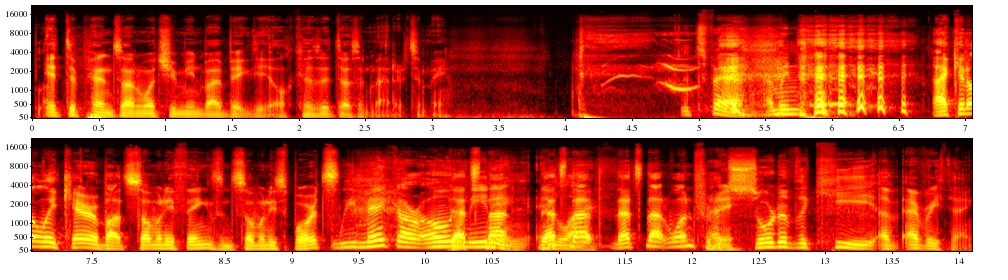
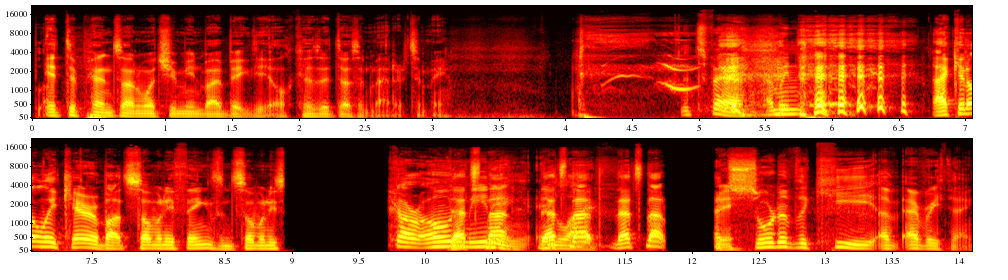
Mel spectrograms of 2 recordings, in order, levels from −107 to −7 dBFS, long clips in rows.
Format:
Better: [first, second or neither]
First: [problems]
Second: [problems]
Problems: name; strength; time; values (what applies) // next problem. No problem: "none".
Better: first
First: none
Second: audio cutting out; at 9 s for 1 s and at 12 s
